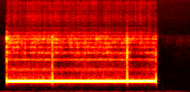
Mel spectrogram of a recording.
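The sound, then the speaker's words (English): A telephone tone from calling a business whose phone number was out of service rings out as one steady, loud electronic beep lasting about two seconds, broken only by two faint clicks, heard alone with no voices. “But the phone number listed for the business was out of service.”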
